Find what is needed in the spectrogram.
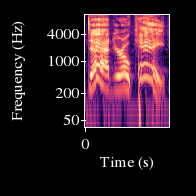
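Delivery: high, slow, drawn-out joyful cry; elated, high-pitched little daughter; overjoyed relief. Acted. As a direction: greet a dad you thought was lost. Nifty hugs father found alive.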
